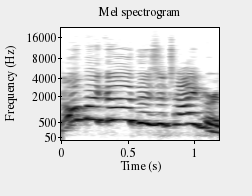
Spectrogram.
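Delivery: very high-pitched, alarmed outburst. Speaker demonstrating the kind of reply to avoid: alarmed tone. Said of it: "I don't want you also going".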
